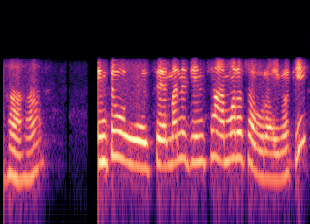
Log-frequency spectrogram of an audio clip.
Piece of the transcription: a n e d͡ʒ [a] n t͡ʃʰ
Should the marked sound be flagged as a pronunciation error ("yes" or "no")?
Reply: yes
